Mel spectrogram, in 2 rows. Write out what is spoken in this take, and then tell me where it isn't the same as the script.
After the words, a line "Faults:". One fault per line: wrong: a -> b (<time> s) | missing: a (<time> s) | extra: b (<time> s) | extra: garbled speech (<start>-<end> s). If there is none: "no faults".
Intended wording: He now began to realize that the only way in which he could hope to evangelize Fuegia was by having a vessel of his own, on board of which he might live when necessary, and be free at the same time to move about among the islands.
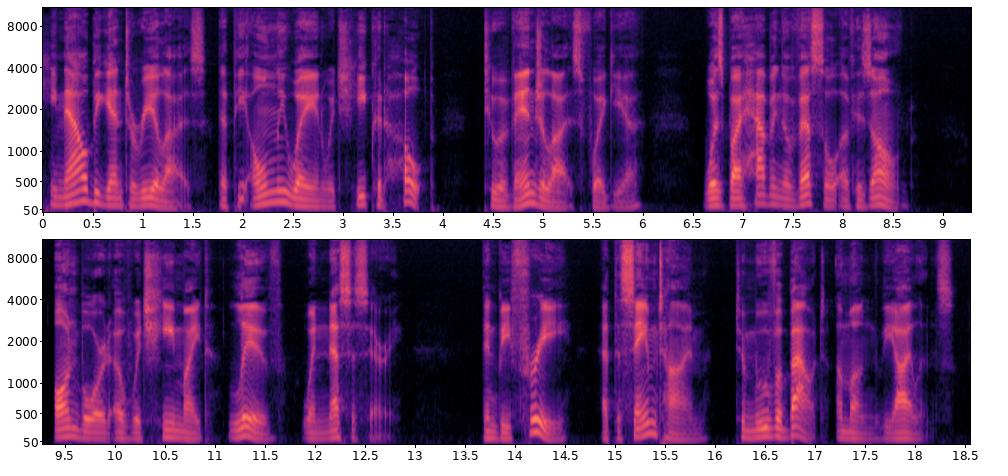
He now began to realize that the only way in which he could hope to evangelize Fuegia was by having a vessel of his own, on board of which he might live when necessary, and be free at the same time to move about among the islands.
Faults:
no faults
